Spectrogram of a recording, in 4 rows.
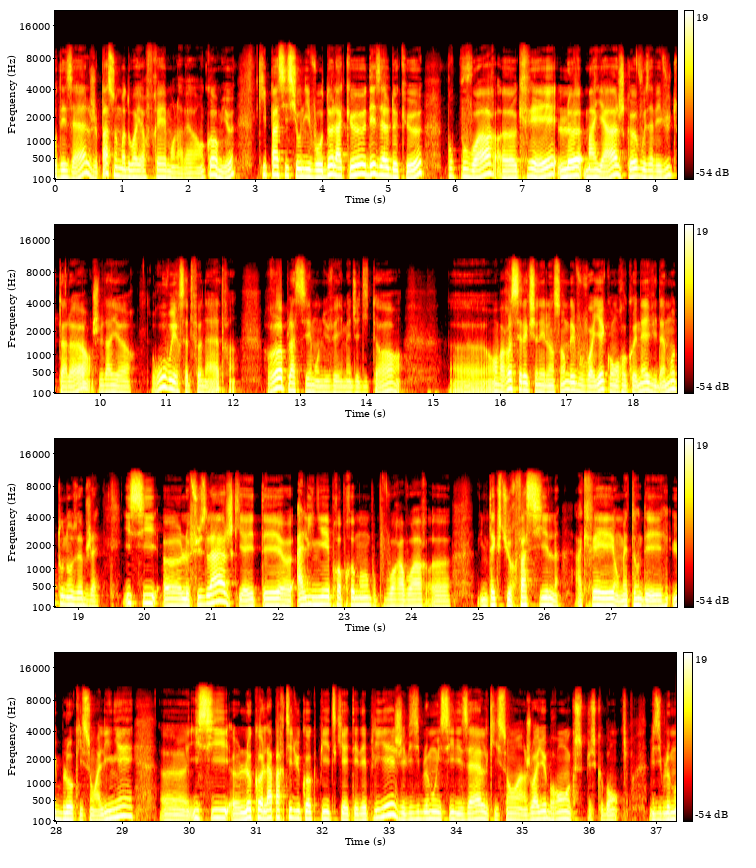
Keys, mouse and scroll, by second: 0.8 z, 1.3 middle click, 2.2 shift+middle click, 2.8 middle click, 5.4 scroll down 4, 5.9 middle click, 6.6 shift+middle click, 10.6 click, 14.8 click, 15.5 a, 15.8 a, 18.6 scroll down 9, 19.0 a.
